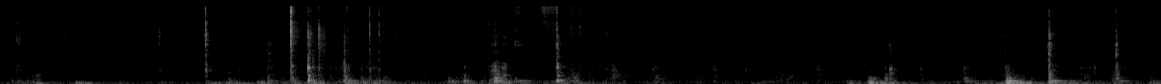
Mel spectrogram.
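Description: Irregular small clicks and light knocks of hard plastic being handled: the airbag module's wiring connector being plugged in and the module being fitted back against the steering wheel.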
